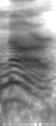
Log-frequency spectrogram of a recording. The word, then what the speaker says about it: Gnar: lower up-and-coming designer will gnar okay and his narcotic clothing line okay G an AR as in ganar okay silent G okay so that's a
